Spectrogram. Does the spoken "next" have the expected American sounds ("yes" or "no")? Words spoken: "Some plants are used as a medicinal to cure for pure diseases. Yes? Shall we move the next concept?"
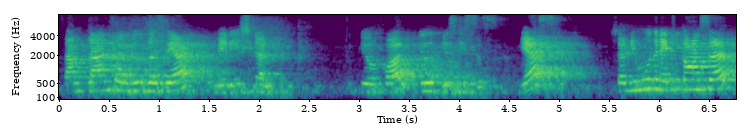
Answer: yes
